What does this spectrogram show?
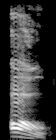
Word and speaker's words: औ: अब चलिए अगला अक्षर देखिए, औ। इसका उच्चारण कैसे करते हैं?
